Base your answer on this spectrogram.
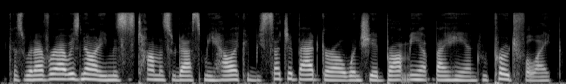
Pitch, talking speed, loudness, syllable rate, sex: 210 Hz, 285 wpm, -18 LUFS, 6.5 syllables/s, female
